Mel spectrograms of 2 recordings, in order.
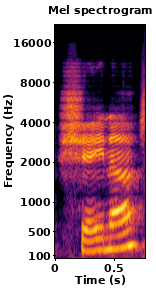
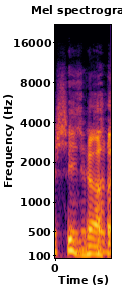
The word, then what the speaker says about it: Shayna: Shayna. Repeat after me. Shayna. Punim. – Punim. – Punim. – Punim. – Yeah. And it's Yiddish for pretty face. – I'm definitely not a Shayna Punim.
